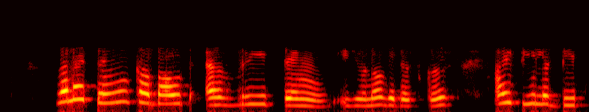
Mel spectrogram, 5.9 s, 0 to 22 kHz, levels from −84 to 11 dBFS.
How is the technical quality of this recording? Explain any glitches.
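Poor: heavy G.723.1 codec damage runs throughout. This low-rate telephony coding, consistent with roughly 6.3 kbit/s, keeps only the 300 Hz to 3.4 kHz line band and models the voice coarsely, so speech sounds muffled and hoarse with smeared consonants. A spectrogram shows a flat ceiling with nothing above 3.8 kHz.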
